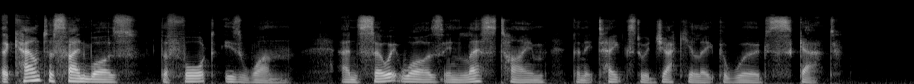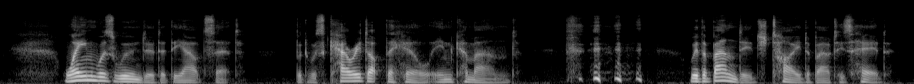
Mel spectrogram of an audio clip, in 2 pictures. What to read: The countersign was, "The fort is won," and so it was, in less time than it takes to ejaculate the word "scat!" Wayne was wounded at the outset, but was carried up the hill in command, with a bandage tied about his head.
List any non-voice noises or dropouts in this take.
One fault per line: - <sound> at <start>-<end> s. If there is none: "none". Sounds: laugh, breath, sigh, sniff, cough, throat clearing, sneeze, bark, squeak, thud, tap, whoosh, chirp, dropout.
- laugh at 14.8-15.6 s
